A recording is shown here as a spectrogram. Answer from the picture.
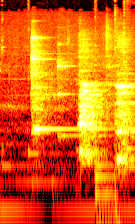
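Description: A doorbell chime rings about half a second in, and then a dog barks twice, about half a second apart.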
